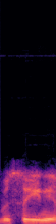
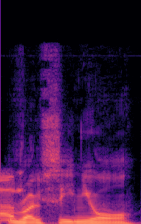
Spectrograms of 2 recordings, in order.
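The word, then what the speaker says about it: Rosenior: I nearly said Rossini, but it's not pronounced like that, is it? No, I think it's Rossignor. I think that's how you say it.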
